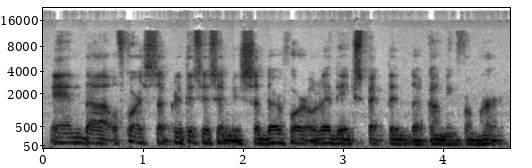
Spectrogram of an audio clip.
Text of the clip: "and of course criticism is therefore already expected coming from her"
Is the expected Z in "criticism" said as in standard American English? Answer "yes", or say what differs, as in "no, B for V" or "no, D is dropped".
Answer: no, S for Z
